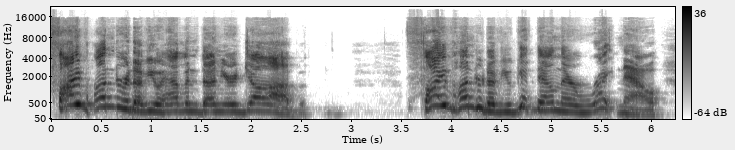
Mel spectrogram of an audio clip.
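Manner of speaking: high, shrieking, yelling cartoon puppet voice. The host calls out the audience for missing likes, in a screaming Muppet voice. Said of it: "It's my Muppet voice".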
